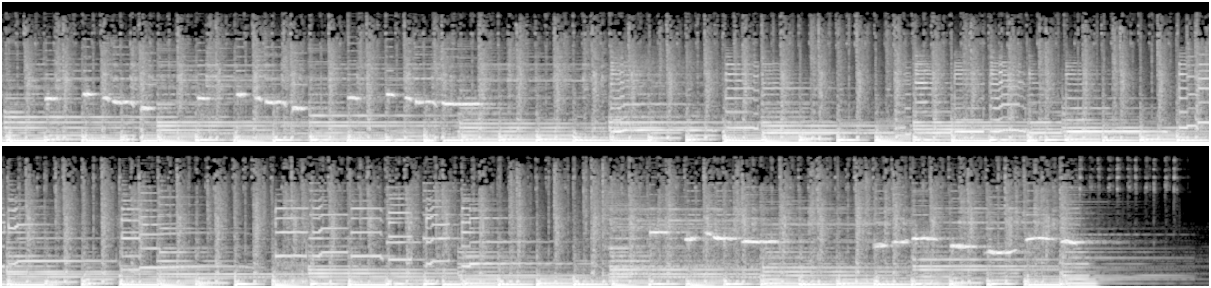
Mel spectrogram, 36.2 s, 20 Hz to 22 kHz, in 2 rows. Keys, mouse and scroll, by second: 0.2 click, 2.3 click, 2.4 ctrl+=, 5.2 click, 7.1 click, 9.2 click, 16.3-19.7 drag, 19.7-36.1 drag.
